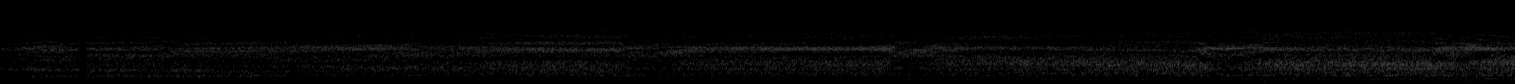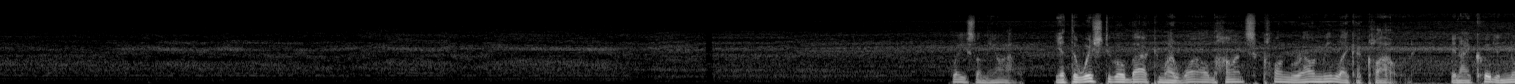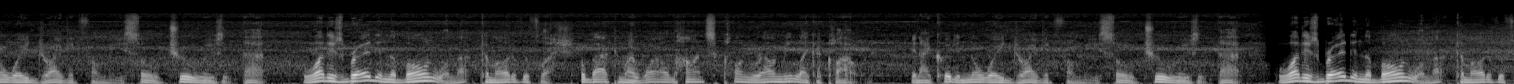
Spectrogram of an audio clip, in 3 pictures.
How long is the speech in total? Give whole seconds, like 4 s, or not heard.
21 s.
